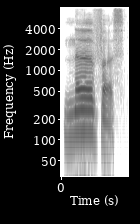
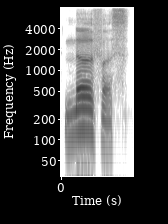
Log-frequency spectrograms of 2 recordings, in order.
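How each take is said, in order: First: The word ends with an 'us' sound. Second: The same.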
